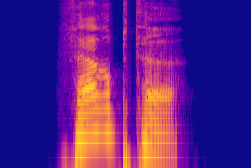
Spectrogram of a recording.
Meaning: inflection of färben: 1. first/third-person singular preterite 2. first/third-person singular subjunctive II
- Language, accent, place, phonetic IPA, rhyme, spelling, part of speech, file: German, Germany, Berlin, [ˈfɛʁptə], -ɛʁptə, färbte, verb, De-färbte.ogg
